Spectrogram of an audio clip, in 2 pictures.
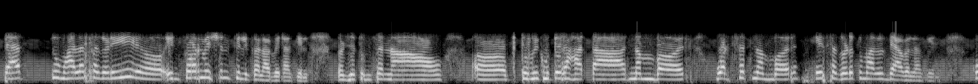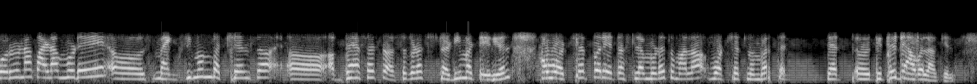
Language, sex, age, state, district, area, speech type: Marathi, female, 30-45, Maharashtra, Nagpur, rural, conversation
